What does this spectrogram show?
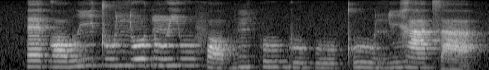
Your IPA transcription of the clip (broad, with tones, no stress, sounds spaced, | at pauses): ɛ˨ ɡ ɔ˨ β i˦ d u˦ ɲ o˦ ɗ ũ˦ j u˦ f ɔ˨ b ĩ˦ k u˦ ɡ u˨ p uː˨ kʼ uː˦˨ ɲ i˦ ɣ ã˦ t͡s aː˨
